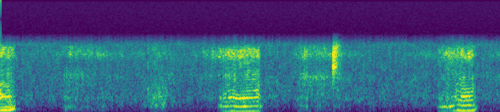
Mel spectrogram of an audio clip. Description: this is ma random pup snoring his head off turn it up real loud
